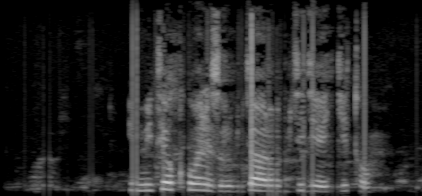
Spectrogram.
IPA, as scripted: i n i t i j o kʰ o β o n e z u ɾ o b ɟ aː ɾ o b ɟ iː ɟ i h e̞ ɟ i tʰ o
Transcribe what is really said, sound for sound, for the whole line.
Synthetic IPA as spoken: i m i t i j o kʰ u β o n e z u ɾ u b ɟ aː ɾ o b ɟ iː ɟ i h e̞ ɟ i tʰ o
